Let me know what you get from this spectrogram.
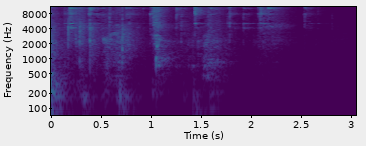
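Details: Giant Schnauzer playing with a Miniature Schnauzer; a quick run of deep, throaty growls and grunts pulses several times in a row, then fades to silence.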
